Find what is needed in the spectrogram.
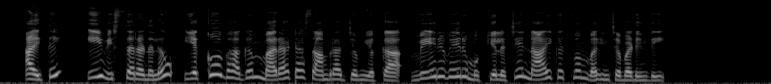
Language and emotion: Telugu, neutral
